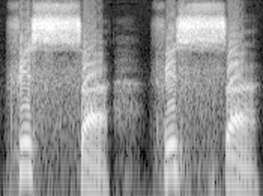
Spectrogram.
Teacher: lamnya ditandai dengan warna abu-abu artinya lamnya dianggap tidak ada sehingga langsung diidgamkan ke huruf Sin sehingga sinnya berharakat tasdid seakan-akan s-nya dua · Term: alif lam syamsiyah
